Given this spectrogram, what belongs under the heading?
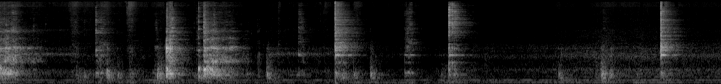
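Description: Grated carrot for carrot halwa being sautéed over a medium flame, a spoon clanking and scraping against the metal pan in irregular close strokes, with only a faint frying hiss between the knocks.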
